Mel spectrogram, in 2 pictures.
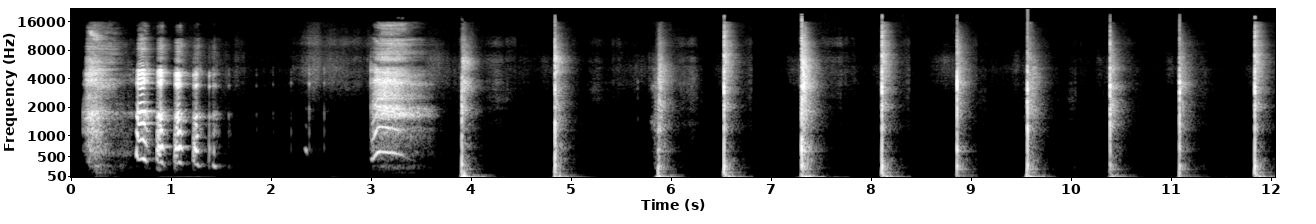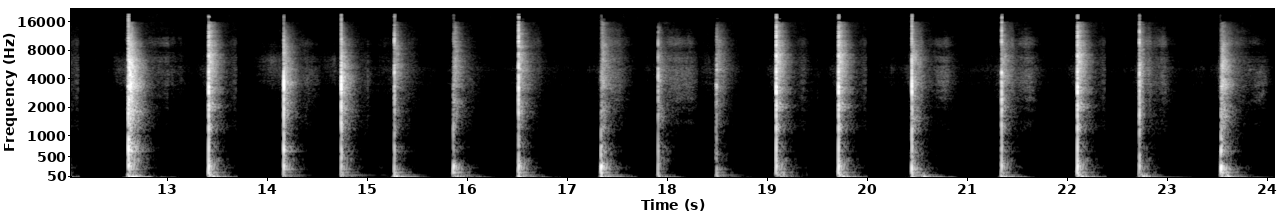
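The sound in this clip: Punches to the stomach land as a long run of heavy, dull thuds at a steady, regular pace. Many blows follow a short burst of gasping, breathy vocal sounds at the start.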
